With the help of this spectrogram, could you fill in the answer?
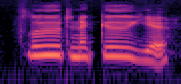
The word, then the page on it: flur na goaithe: gaelic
